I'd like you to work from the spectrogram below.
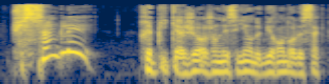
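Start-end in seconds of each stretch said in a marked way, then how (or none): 0.1-1.0 high-pitched stunned exclamation; incredulous. Acted. George handing the sack back, incredulous. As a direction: blurt it out in disbelief, voice leaping up.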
